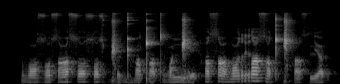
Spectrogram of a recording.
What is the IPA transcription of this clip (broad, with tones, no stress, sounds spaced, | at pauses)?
ðˤ ø˩ zˤ ʉ˩ sˤ ɑ˧ sˤ y˩˧ sˤ y˩ sˤ ɡ͡ǁ ɵ˩ ɖʱ ɑ˩˧ tˤ ɽ i˩ tˤ v y˧ ŋ͡ǁ e˩ h e˧˥ sˤ e˩˧ ðˤ ø˧˥ r e˥ zˤ ø˧ tˤ ǁʰ æ˩ sˤ lʲ ɵ˧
